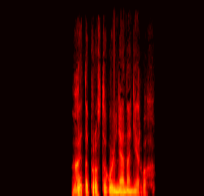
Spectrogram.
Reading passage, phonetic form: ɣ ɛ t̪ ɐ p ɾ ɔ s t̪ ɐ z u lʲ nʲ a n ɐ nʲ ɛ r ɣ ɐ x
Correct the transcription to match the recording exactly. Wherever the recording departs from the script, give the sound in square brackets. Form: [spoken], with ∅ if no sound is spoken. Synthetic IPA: ɣ ɛ t̪ ɐ p ɾ ɔ s t̪ ɐ [ɣ] u lʲ nʲ a n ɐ nʲ ɛ r [v] ɐ x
